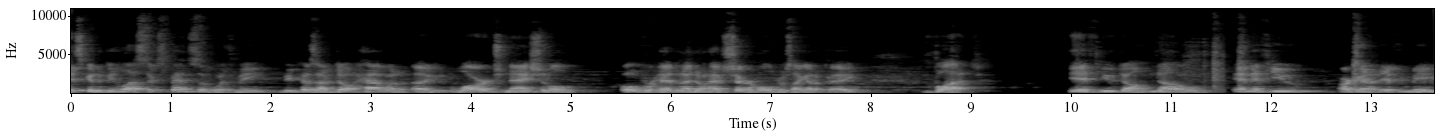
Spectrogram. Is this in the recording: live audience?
yes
